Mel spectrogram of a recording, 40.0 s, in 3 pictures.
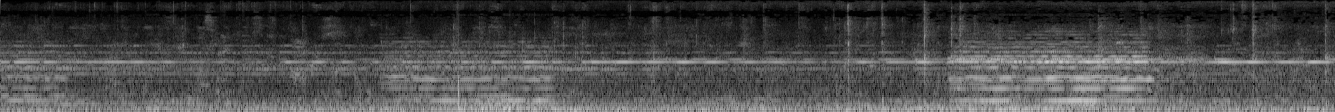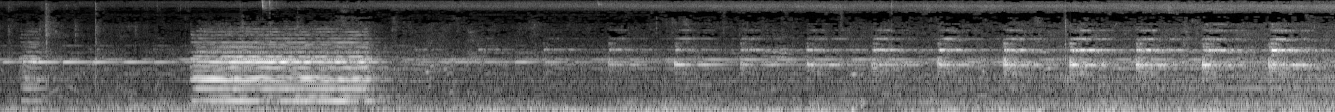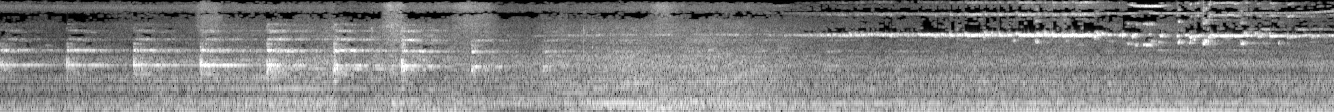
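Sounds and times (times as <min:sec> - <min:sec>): train rumbling past: 0:00.0 - 0:40.0
warning bell ringing: 0:17.2 - 0:40.0
high brake squeal: 0:34.5 - 0:40.0.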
